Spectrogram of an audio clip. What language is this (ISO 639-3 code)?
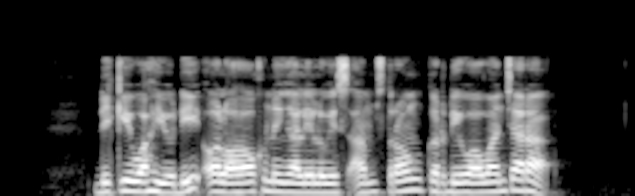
sun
